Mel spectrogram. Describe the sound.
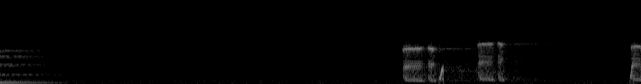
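A frog croaks after a long quiet stretch, giving a few short bursts of rapid, nasal calls that stand out loud and abrupt against a faint background hiss.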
